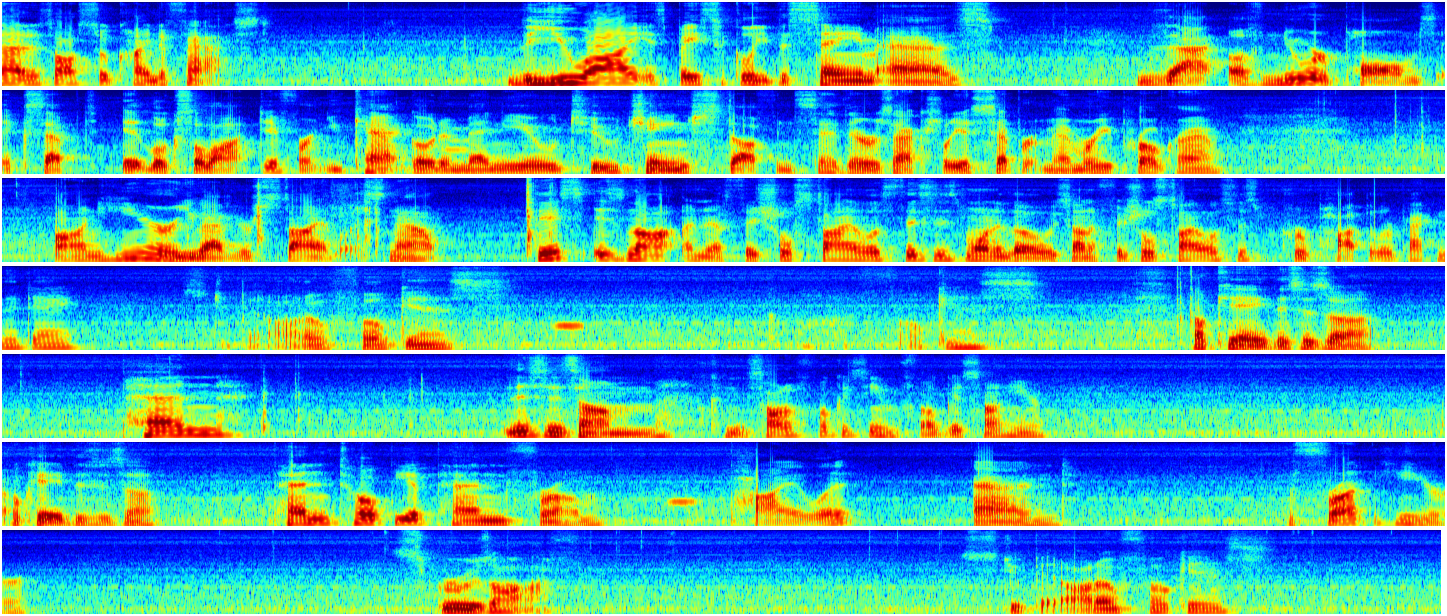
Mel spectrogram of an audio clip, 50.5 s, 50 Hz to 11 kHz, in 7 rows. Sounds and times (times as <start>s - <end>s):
Speech: 0.0s - 1.4s, 2.5s - 5.0s, 5.7s - 13.4s, 14.7s - 24.3s, 25.5s - 26.9s, 27.5s - 28.6s, 29.4s - 30.2s, 31.4s - 34.2s, 36.0s - 41.5s, 42.5s - 43.5s, 45.2s - 46.2s, 48.1s - 49.7s.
